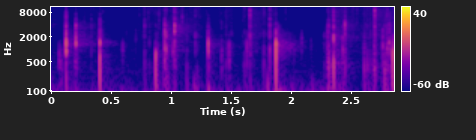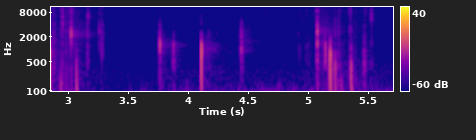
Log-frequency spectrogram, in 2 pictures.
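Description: Long nails squeeze and scratch a clear plastic pack of green foam bead slime held above the microphones. Irregular, dry crunching and crackling pops come in quick clusters, with a brief silent pause midway. Each snap is sharp and bright with almost no ring.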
